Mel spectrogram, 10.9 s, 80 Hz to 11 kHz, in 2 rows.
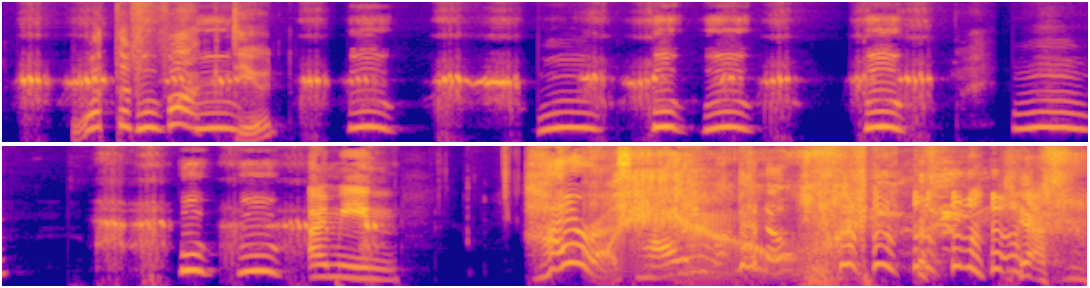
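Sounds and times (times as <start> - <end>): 
person imitating crickets with voiced croaky chirping bursts: 0.3 - 7.4, 8.1 - 9.7
speech: 0.4 - 2.0, 2.7 - 5.5, 6.3 - 7.5, 8.1 - 10.8
laughter: 8.7 - 10.8.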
